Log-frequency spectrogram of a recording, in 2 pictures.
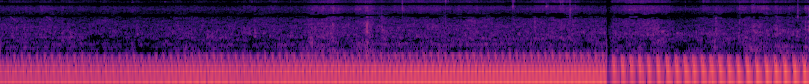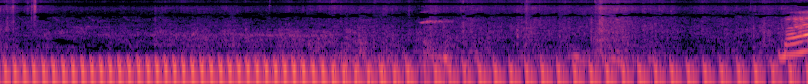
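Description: A small engine running at a low pitch. Its note changes about three seconds in and again near six seconds, where it settles into a regular fast pulsing beat. A voice calls out right at the end.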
